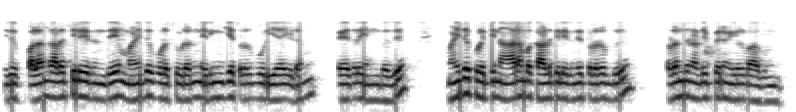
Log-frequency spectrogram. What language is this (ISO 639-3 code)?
tam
